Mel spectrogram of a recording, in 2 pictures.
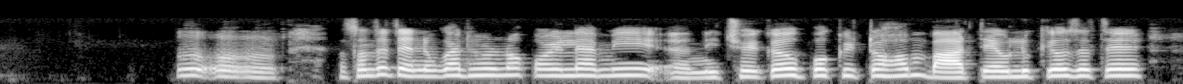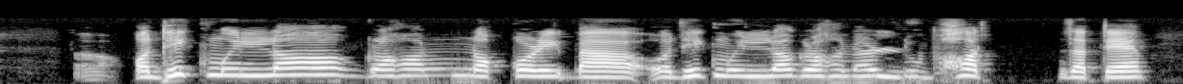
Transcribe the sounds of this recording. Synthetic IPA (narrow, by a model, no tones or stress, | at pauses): asɔltɛtenɛkuwadʱɔɹɔnɔkoɹilɛaminit͡ʃʰɔjkɔjupɔkɹitɔɦɔmbatɛʊ̃lʊkeʊzatɛ | odʱikmujlːɔɡɹɔɦɔnːɔkoɹibaodʱikmujlːɔɡɹɔɦɔnɔɹlubʱɔt̚ | zatɛ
